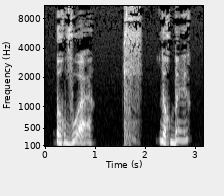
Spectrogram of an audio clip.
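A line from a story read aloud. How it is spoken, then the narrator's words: Sobbing. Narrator (French): sanglota Hagrid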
